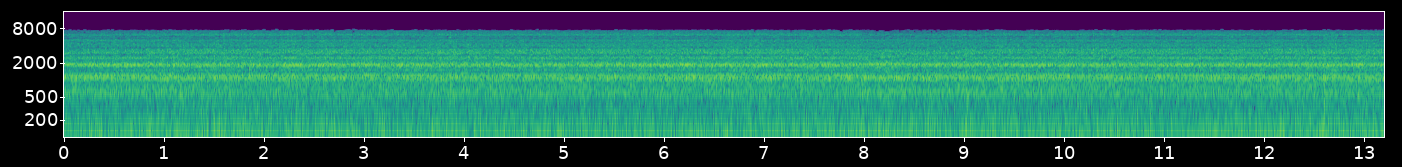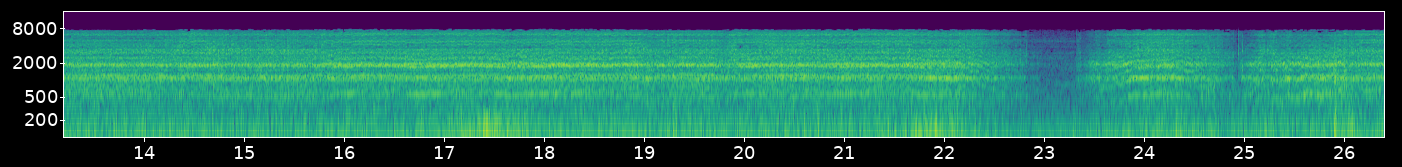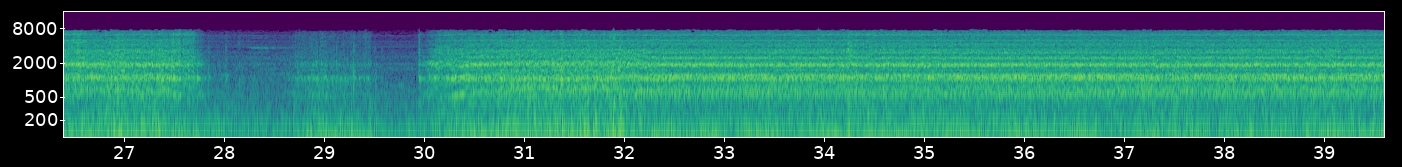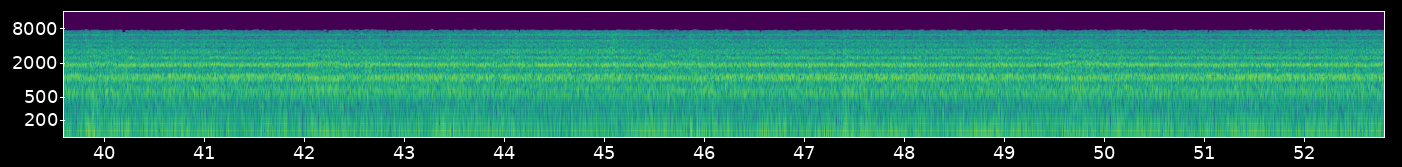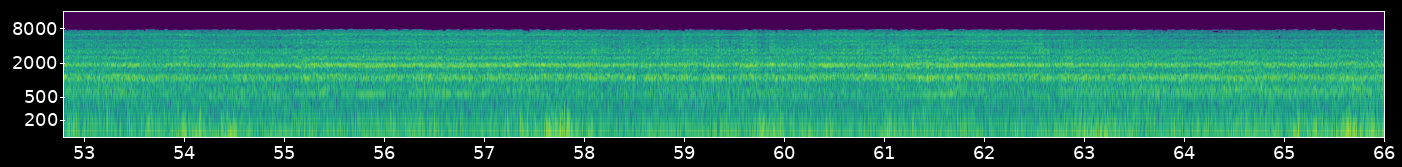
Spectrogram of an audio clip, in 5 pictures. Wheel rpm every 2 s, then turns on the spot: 160, 160, 160, 160, 160, 160, 160, 160, 160, 160, 160, 60, 90, 140, 10, 130, 160, 160, 160, 160, 160, 160, 160, 160, 160, 160, 160, 160, 160, 160, 160, 160, 160.
none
